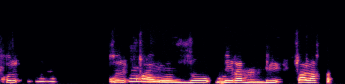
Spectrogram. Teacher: काफ मोटा है, पहला और आखिरी काफ, ये दोनों मोटे हैं।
